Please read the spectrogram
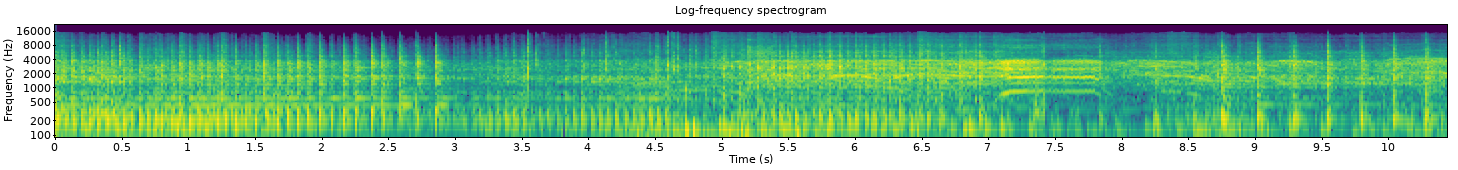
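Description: Marching band drumline playing in the stands, rapid sticking on tenor drums (quads) right at the microphone together with the band's horns. The drumming thins out around the middle under crowd cheering, then picks up again near the end.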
